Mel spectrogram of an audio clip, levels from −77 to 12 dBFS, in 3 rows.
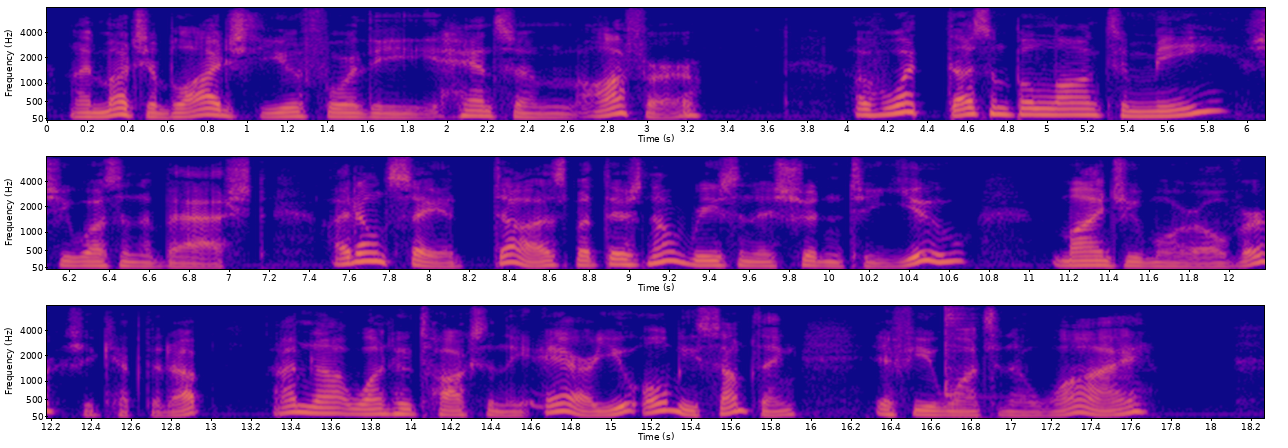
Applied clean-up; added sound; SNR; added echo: none; Hi-hat; 15 dB; none.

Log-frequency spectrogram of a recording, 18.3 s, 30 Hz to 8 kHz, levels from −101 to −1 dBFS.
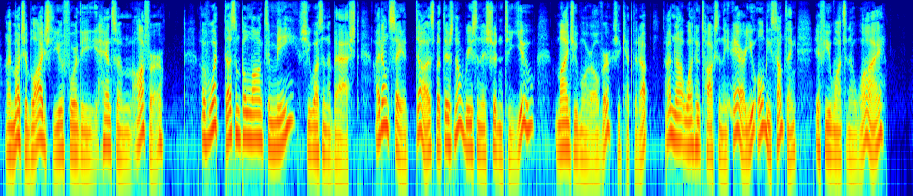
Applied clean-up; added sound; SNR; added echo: neural mask model Resemble Enhance denoiser.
